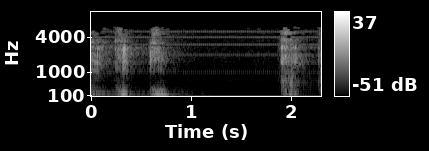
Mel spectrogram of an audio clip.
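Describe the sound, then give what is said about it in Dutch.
Someone clears their throat in a few short, low, rough bursts, two close together and then one more after a pause, with no talking in between. “Sorry, er zit iets in mijn keel.”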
